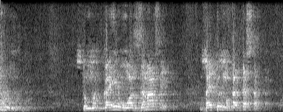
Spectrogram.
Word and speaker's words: بیت المقدس: تو مکہ معظمہ سے بیت المقدس تک، بیت المقدس یا مقدس دونوں تلفظ ہے، وہاں تک جو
